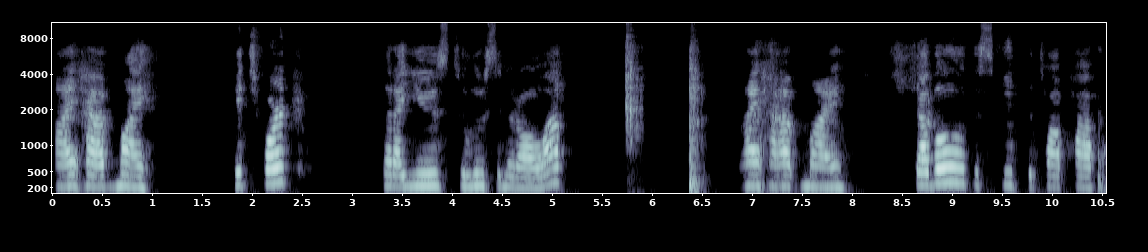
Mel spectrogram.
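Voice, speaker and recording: A chatty woman with a loud, slightly high voice talks her way through a gardening job, slow and unhurried. She is outdoors, and her mic hangs on a trellis near her. The sound is dry and close, with no room echo. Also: muffled recording. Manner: chatty, rambling, searches for words; talks while digging in the garden. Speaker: gardening vlogger. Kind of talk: casual how-to narration while working. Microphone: mic clipped to a garden trellis.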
